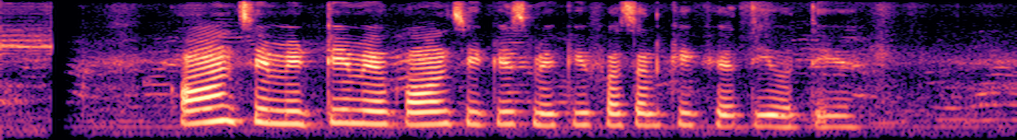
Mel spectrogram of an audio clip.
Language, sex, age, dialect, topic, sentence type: Hindi, female, 25-30, Marwari Dhudhari, agriculture, question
